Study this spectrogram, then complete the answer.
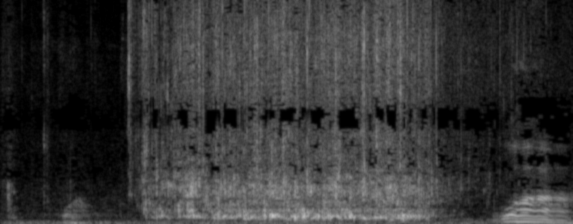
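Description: Water sloshes and splashes in a tub.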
